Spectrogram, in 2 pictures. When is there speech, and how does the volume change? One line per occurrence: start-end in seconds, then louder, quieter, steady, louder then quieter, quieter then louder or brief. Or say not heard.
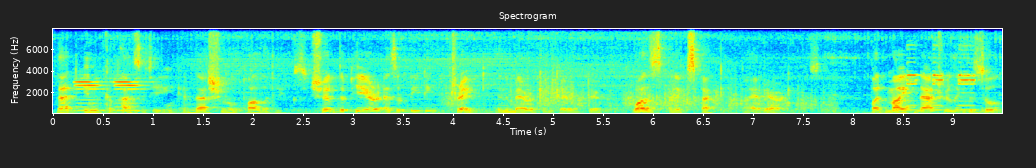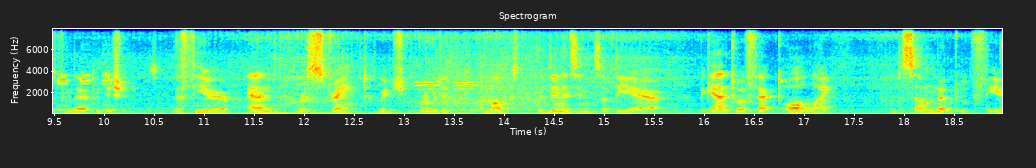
0.0-17.2 steady
17.9-18.9 brief.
